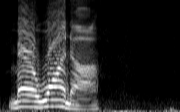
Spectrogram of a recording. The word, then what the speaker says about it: marijuana: Um the word or example is marijuana. Also the J also also also the J is actually silent though. Well, you know, well, as you know, Jay has Jay's phone is J. I mean, yeah, but however, but also but also Jay's phone is actually Y.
